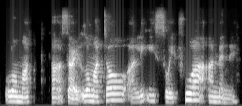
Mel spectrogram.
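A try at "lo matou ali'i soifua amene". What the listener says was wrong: Amene. So I'm hearing the emphasis on the O instead of the A. It's supposed to be, instead of mato, it's supposed to be mato.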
